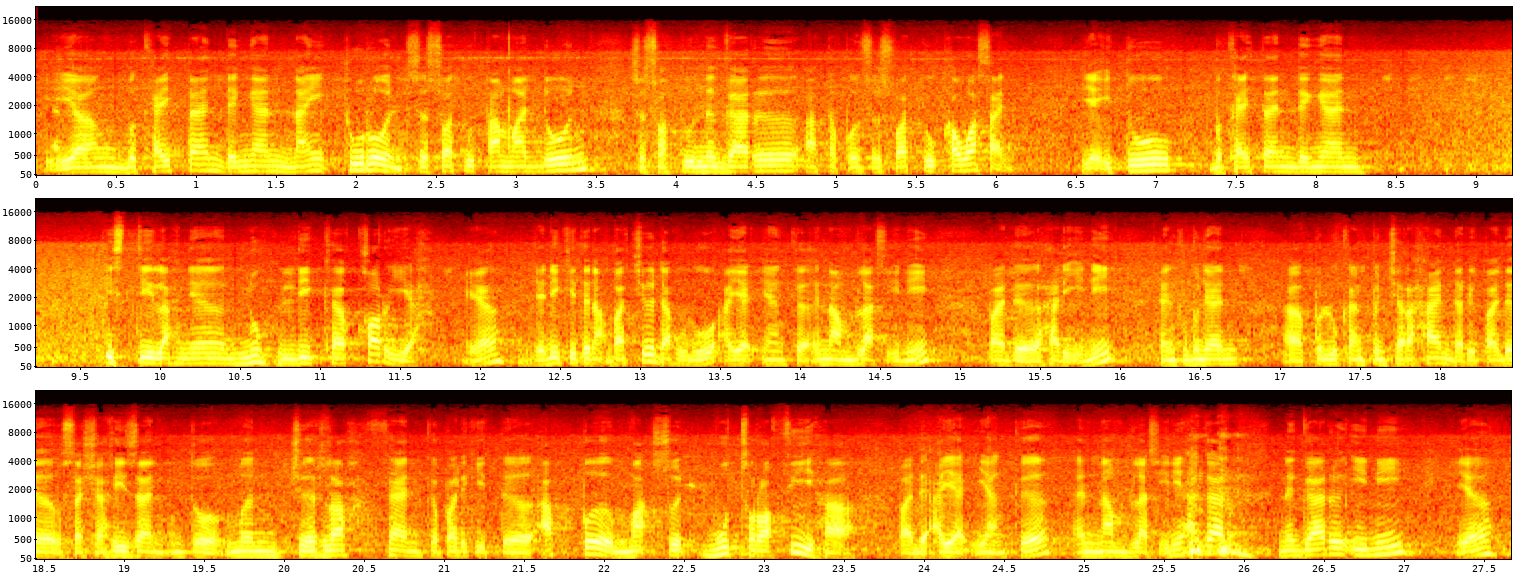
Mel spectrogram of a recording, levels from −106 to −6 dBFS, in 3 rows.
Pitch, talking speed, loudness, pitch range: 120 Hz, 115 wpm, -20 LUFS, 110-130 Hz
